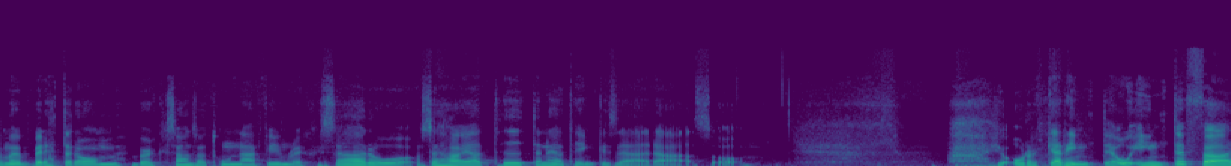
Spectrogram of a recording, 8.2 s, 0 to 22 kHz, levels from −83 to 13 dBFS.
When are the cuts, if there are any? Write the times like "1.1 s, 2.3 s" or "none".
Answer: none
